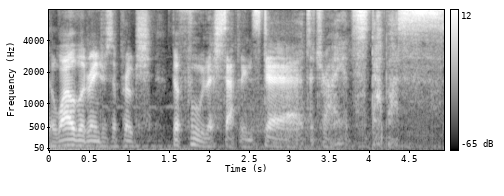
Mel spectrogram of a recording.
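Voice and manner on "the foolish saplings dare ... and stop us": slow, hissing whisper. Voicing the tree character Drika as the battle starts: Drika's hissing voice. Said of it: "she hisses even though she's a tree".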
